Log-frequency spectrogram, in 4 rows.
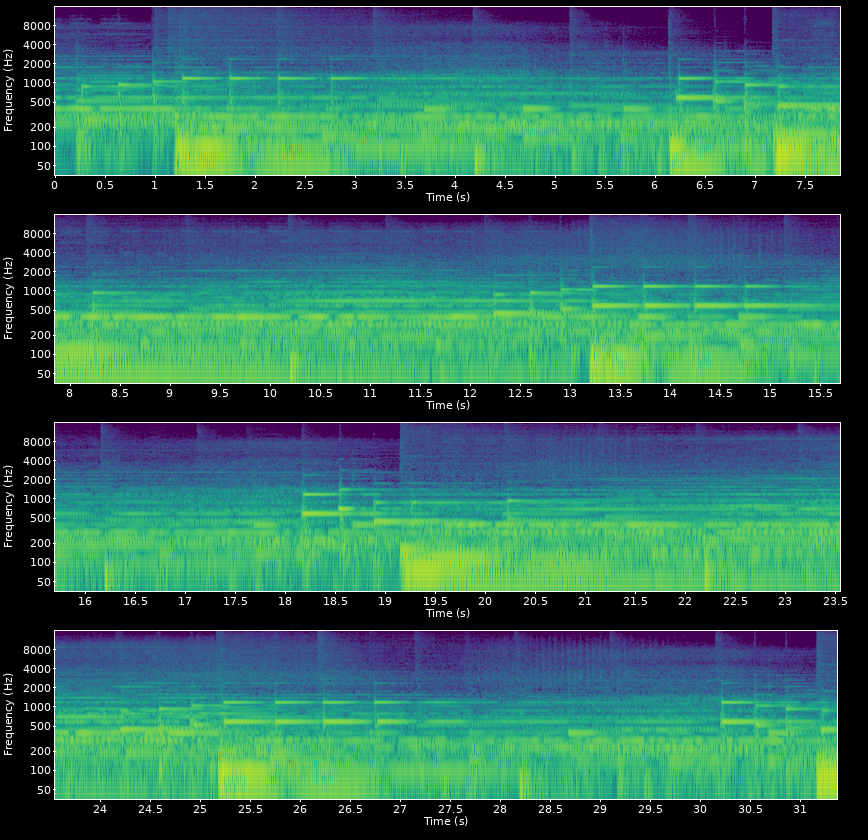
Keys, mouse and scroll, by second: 3.0 shift+Return, 3.3 Up, 4.0 ctrl+v, 4.3 ctrl+s, 5.6-10.9 drag, 17.4 click, 22.8 click, 22.9 alt+Tab, 23.1 alt+Tab, 24.4 click, 29.3 alt+Tab, 30.3-31.3 drag.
